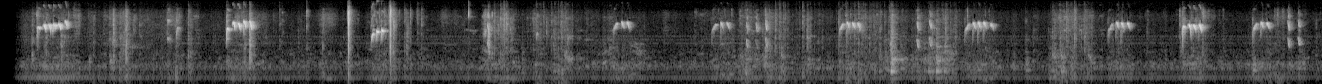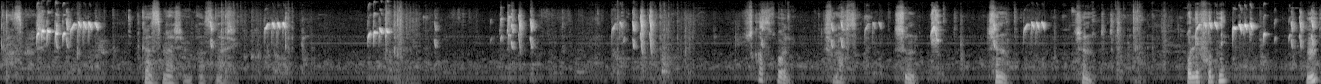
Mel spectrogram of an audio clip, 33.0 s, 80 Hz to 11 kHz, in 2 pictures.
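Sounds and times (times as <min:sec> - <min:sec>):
low steady hum: 0:00.2 - 0:33.0
lovebirds chirping: 0:00.4 - 0:01.0, 0:02.0 - 0:03.3, 0:04.6 - 0:05.0, 0:05.9 - 0:08.0, 0:08.8 - 0:12.6, 0:13.2 - 0:20.3, 0:21.1 - 0:23.4, 0:24.0 - 0:25.2, 0:25.8 - 0:33.0.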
